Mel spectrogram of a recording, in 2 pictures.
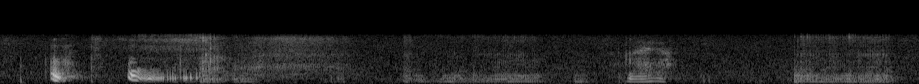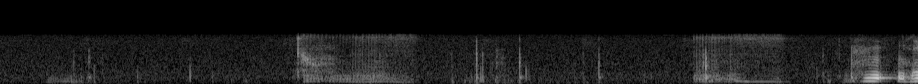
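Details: Small one (possibly a dog) snoring in sleep: soft, rough snoring noises recur every few seconds with quiet gaps, faint room noise in the background.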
